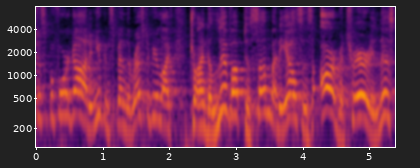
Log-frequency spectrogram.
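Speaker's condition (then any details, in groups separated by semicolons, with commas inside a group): No condition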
